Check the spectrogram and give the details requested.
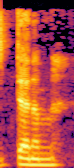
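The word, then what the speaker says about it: Denam: And so I had one, like the main guy whose name is Denim, not spelled like the jeans material, but it's pronounced the same way.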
